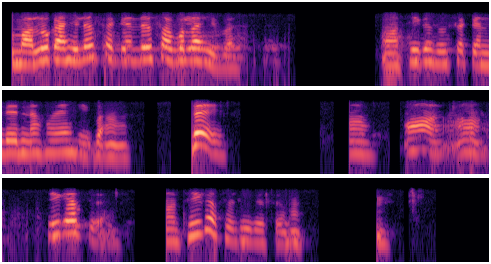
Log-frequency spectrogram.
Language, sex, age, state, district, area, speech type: Assamese, female, 30-45, Assam, Majuli, urban, conversation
